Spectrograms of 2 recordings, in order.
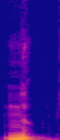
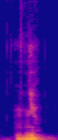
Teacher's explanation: It has two kinds of the “n” sound: the first is hard: [n], the second is soft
